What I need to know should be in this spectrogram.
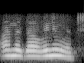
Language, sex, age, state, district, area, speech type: Kashmiri, female, 30-45, Jammu and Kashmir, Baramulla, rural, conversation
